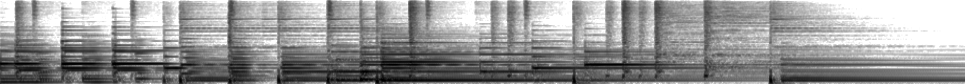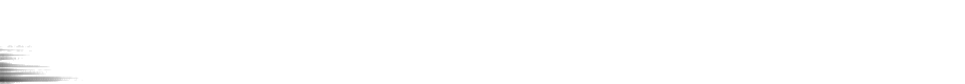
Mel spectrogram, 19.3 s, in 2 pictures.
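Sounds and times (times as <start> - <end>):
improvised brass chords: 0.2 - 8.1.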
